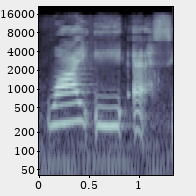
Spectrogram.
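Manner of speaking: usual speaking voice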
